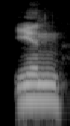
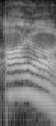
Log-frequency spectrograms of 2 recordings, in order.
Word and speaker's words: Ion: To tell you more about our upcoming beta, I'd like to introduce our game director, Ian Hazzikostas.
